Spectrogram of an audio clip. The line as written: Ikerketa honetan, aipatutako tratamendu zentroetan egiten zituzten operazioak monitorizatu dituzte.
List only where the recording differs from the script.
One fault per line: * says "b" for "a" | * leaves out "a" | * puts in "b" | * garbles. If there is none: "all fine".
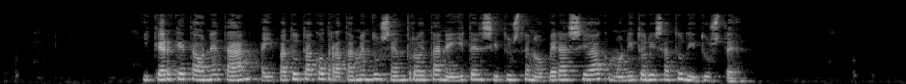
all fine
